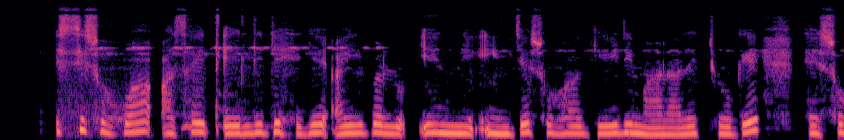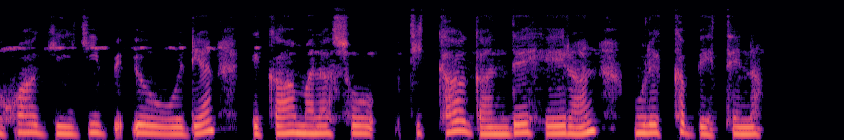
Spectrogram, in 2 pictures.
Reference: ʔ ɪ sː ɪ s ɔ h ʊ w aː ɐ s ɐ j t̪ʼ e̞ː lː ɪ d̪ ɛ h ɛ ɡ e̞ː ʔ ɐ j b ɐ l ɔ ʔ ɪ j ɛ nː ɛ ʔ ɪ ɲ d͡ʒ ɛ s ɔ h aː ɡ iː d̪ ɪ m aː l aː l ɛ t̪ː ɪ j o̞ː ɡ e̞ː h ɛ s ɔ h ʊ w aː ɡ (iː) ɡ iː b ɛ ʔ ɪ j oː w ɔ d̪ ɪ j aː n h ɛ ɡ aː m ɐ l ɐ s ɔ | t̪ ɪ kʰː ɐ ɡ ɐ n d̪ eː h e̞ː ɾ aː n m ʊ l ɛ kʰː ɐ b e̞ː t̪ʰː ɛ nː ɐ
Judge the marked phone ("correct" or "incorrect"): correct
